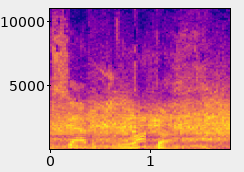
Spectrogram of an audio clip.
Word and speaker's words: Rocca: We've heard it pronounced Roca. He corrected it this week, says Sav Rocca.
